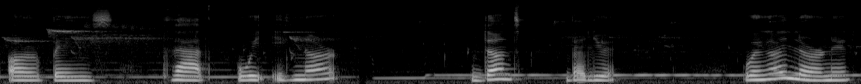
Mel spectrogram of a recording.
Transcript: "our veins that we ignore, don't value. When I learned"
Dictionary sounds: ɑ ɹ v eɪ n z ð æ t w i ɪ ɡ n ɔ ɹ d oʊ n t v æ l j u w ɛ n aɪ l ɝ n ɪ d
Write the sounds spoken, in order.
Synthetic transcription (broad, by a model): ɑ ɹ b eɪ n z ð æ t w i ɪ ɡ n ɔ ɹ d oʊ n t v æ l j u w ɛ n aɪ l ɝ n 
